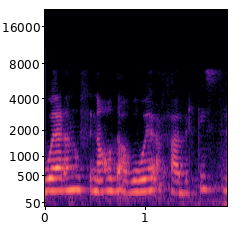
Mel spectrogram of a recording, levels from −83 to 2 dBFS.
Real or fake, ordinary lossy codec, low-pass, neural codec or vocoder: fake; none; 7.2 kHz; codec, 16 kHz, 2 kbps, X-Codec, HuBERT features, trained on general audio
